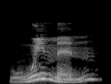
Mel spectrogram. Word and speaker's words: women: The word women, which is the plural of woman, is pronounced as women in order to distinguish it from its singular form.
